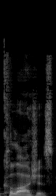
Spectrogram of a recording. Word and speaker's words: collage: I've made a few cool collages in my life. So again, collage, that's how you would pronounce that.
